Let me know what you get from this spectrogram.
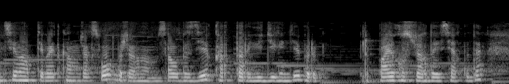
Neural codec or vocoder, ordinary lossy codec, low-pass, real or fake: none; none; none; real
